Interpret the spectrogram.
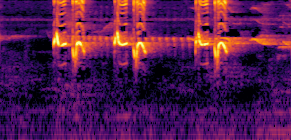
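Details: Ashy prinia in lively full song: three bursts of sharp, high chirps, each a pair of quick downslurred notes, sounding clean against a quiet background.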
